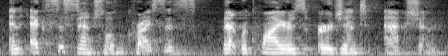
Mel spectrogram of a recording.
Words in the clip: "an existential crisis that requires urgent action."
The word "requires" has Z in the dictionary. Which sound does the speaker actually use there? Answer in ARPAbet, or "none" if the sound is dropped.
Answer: Z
